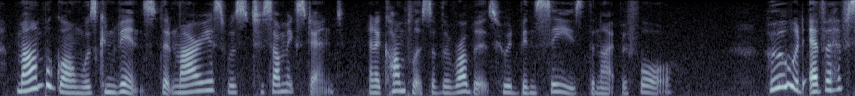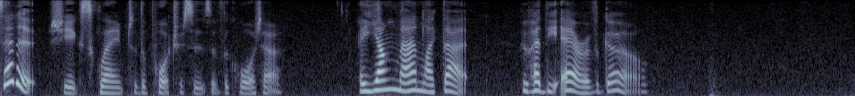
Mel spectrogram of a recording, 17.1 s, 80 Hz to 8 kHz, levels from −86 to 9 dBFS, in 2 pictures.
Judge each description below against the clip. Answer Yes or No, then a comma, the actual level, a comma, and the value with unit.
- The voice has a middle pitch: No, high, 225 Hz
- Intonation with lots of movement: No, average, 4.9 semitones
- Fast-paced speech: No, average, 170 wpm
